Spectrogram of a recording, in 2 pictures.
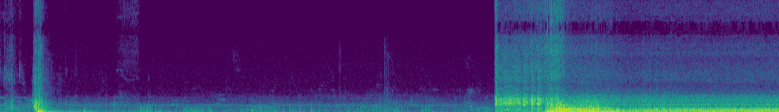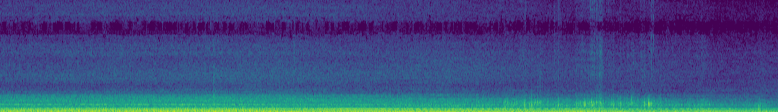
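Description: A Ford Mustang GT starts up after a few quiet clicks and a door sound: the engine cranks, catches with a burst, then settles into a steady, loud, close rumble for the remaining fifteen seconds. A voice is heard faintly at the start.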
